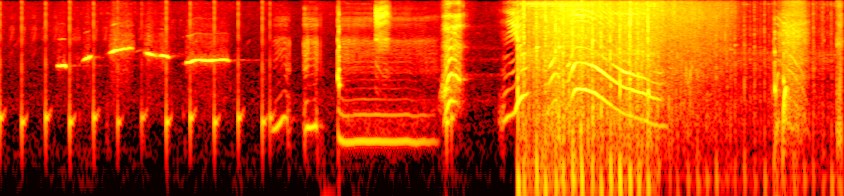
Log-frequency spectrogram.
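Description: Cartoon sound effects: a short whistled tune over quick, even ticks, about five a second, for the first three seconds. About five seconds in comes a loud rumbling noise with falling whistle-like tones, which fades over the next two seconds.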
